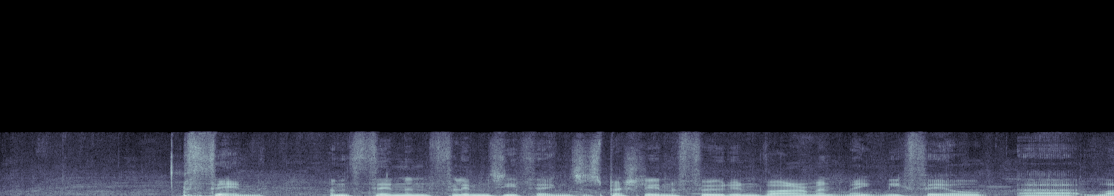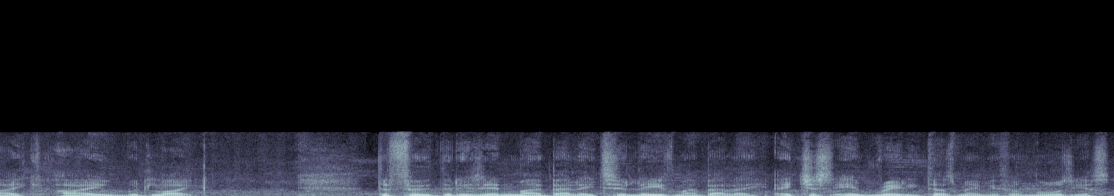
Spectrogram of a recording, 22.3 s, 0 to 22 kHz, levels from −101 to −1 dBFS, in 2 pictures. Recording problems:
wrong speed and pitch; too slow and too low; 0.5 times normal speed
murmuring crowd; faint; throughout; 20 dB below the speech

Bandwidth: 7 kHz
